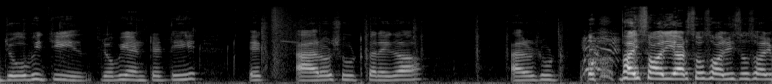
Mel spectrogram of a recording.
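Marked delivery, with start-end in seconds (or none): 5.9-7.7 louder, higher, rushed apology after a scare; startled panicky apology. Real, not acted. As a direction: blurt out sorry like you just got spooked. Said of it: "मैं डर गया यार". (डरकर घबराई हुई माफ़ी)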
